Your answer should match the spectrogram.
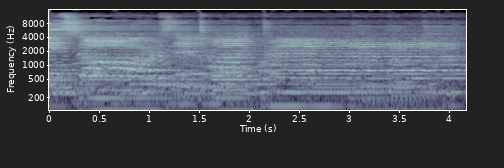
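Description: A gospel song sung into a microphone over accompaniment with choir-like voices, long held notes over a steady bass.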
